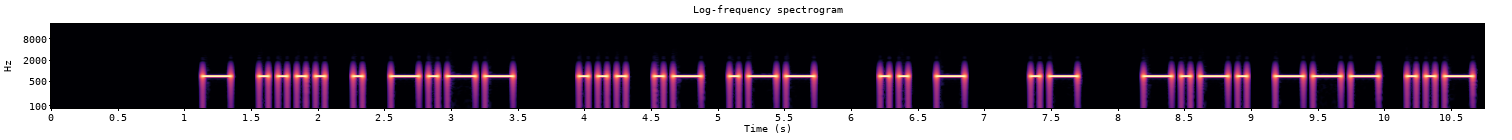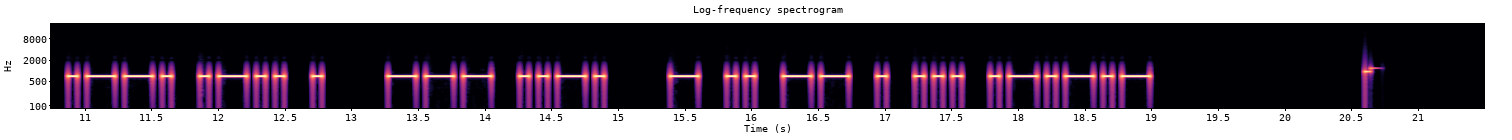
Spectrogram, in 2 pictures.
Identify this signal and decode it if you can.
Morse code, heard as a keyed tone, about 17 wpm, 700 Hz. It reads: THEY SAW IT A COUPLE OF TIMES.
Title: Sentences from Top 1100 Words 17wpm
